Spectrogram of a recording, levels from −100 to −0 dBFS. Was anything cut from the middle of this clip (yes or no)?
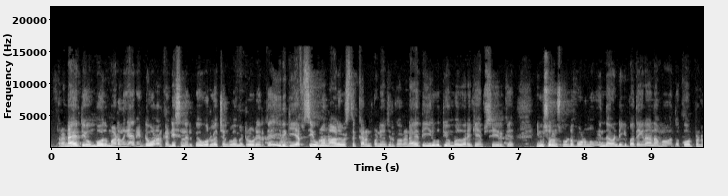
no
